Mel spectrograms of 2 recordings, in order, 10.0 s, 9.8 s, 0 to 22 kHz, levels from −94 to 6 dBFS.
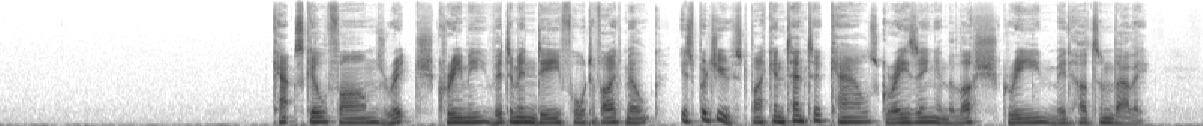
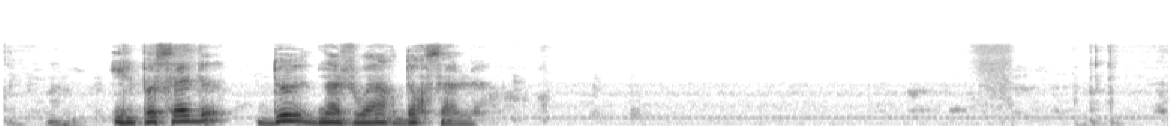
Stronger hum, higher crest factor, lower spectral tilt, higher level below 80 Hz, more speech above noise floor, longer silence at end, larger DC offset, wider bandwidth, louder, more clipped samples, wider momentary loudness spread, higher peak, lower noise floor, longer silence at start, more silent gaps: neither; about the same, 20 dB vs 22 dB; second, -5 dB/octave vs -12 dB/octave; first, -50 dBFS vs -58 dBFS; second, 34 dB vs 51 dB; second, 0.45 s vs 5.75 s; neither; first, over 20 kHz vs 5.4 kHz; about the same, -23 LUFS vs -23 LUFS; neither; second, 7 LU vs 16 LU; about the same, -4 dBFS vs -6 dBFS; second, -57 dBFS vs -73 dBFS; first, 2.3 s vs 0.4 s; neither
